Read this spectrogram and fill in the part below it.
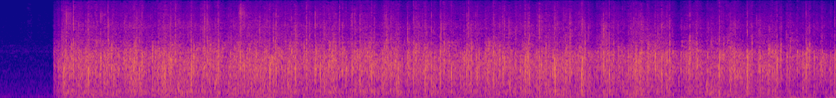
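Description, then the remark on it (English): An audience of Texas Republican state legislators and pro-Israel activists breaks into loud, sustained applause after a brief silence, applauding the Texas governor's enactment of a bill punishing speech against Israel; a dense steady clatter of many hands clapping that holds evenly for about eight seconds. “And they're applauding the enactment of this bill that's only aimed at punishing speech against Israel, not anything else.”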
